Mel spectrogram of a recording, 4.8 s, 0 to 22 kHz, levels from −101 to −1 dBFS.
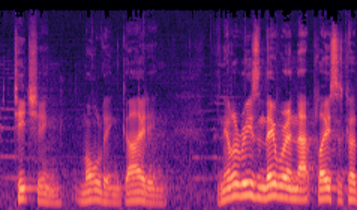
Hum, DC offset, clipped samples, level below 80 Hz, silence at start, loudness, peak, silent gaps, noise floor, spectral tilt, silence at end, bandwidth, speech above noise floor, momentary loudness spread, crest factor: none; under 0.1%; under 0.1%; -68 dBFS; 0.2 s; -22 LUFS; -4 dBFS; none; -53 dBFS; -4.5 dB/octave; 0 s; 17.5 kHz; 30 dB; 15 LU; 20 dB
